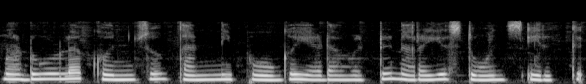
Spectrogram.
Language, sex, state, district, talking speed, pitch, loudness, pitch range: Tamil, female, Tamil Nadu, Nilgiris, 90 wpm, 220 Hz, -12 LUFS, 210-240 Hz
